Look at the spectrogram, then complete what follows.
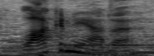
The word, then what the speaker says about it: Lachenyada: If I say this last name wrong, she's going to correct me. Is that Lachenyada? Lachenyada, yes.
